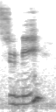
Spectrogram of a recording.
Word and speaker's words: Sunee: so um thank you how do you pronounce your name is it sunny it's sunny it's easy oh that's beautiful um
